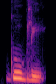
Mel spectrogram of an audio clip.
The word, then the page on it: googly: Indian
